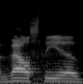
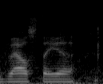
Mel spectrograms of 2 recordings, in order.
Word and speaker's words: Valisthea: It's like Valisthea, is that right? – Yeah, Valisthea, Valisthea.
